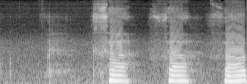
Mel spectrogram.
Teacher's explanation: زبان اوپر والے دانتوں اور نیچے والے دانتوں کے درمیان میں آ جاتی ہے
